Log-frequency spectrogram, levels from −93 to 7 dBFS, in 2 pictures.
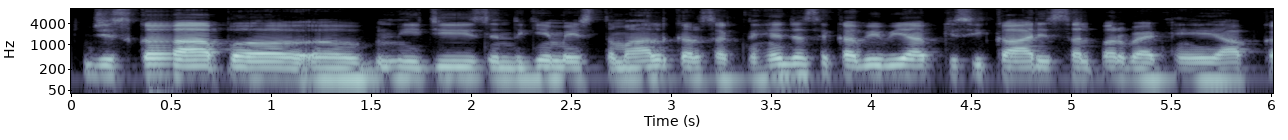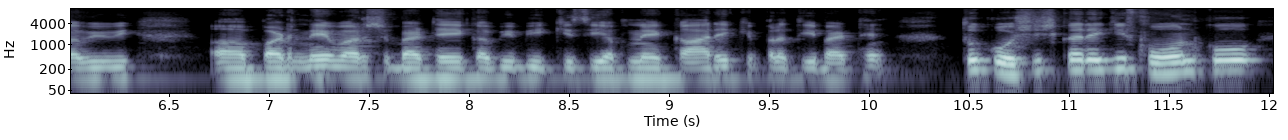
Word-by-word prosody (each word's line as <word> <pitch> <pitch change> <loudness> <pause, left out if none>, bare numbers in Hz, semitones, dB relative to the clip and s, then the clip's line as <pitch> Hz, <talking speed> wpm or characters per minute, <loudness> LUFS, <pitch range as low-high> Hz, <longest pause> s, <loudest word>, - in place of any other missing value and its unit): जिसका 130 +2 +1
आप 125 0 +4
अ - - +5
अ, 110 -2 +2
निजी 115 +1 -3
ज़िंदगी 110 +1 -3
में 115 -1 0
इस्तेमाल 110 +2 -2
कर - - 0
सकते 105 0 -8
हैं। 130 +4 -1
जैसे 140 -1 -2
कभी 125 +1 +1
भी 130 +1 +1
आप 125 - -6
किसी 120 +2 -9
कार्य 115 0 0
स्थल 110 0 -6
पर 115 - -3
बैठे 105 0 -4
हैं 105 0 -1
या 105 0 -1
आप 105 0 -8
कभी 110 +1 -1
भी 115 - -3 0.5
अ, 105 -1 +2
पढ़ने 110 +3 +3
वर्ष 115 0 -1
बैठे 110 +1 +1
कभी 110 +1 -2
भी 115 - -2
किसी 110 0 -4
अपने 110 0 -1
कार्य 110 +2 -1
के 120 - -17
प्रति 110 0 -5
बैठें, 100 +4 -3 0.4
तो 180 - +6
कोशिश 175 +2 +4
करें 185 0 +7
कि 205 +2 -1
फ़ोन 155 -3 +5
को 365 0 +8
110 Hz, 215 wpm, -22 LUFS, 110-125 Hz, 0.5 s, को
